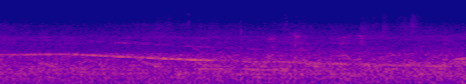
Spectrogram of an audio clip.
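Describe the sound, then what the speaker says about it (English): Emergency vehicle sirens wail faintly in the distance across Chelmsford city centre, one long falling tone drifting under steady background noise. "A few sirens going off, I'm sure you can hear in the background over our commentary around the city centre of Chelmsford."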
